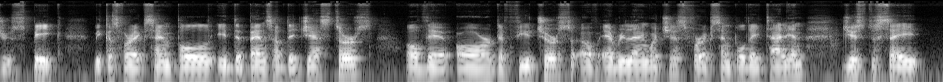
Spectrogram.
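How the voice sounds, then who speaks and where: The voice has a Spanish accent, monotone, flat intonation and a moderate pace. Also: man. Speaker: hotel worker giving a language lesson. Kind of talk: informal lecture to students. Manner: hesitant, with repetitions and fillers.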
